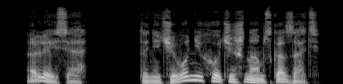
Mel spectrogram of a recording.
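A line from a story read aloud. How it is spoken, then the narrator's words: Deceptively calm question. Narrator (Russian): Обманчиво спокойно прозвучал вопрос моего мужа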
